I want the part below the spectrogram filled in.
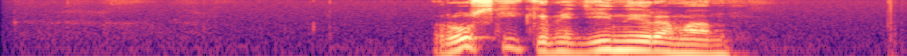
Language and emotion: Russian, neutral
